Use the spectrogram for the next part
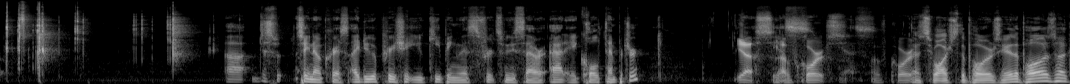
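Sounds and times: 
beer can being opened: 0:00.0 - 0:02.2
speech: 0:02.3 - 0:06.7, 0:07.4 - 0:10.6.

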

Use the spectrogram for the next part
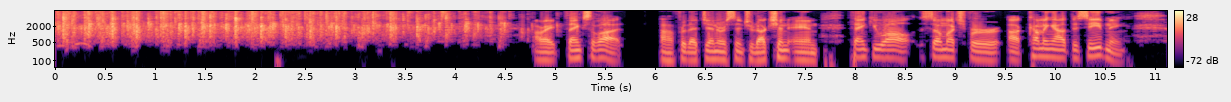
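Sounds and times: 
audience applause welcoming two speakers at an evening talk on the New Horizons mission: 0:00.0 - 0:05.0
speech: 0:04.8 - 0:11.0.

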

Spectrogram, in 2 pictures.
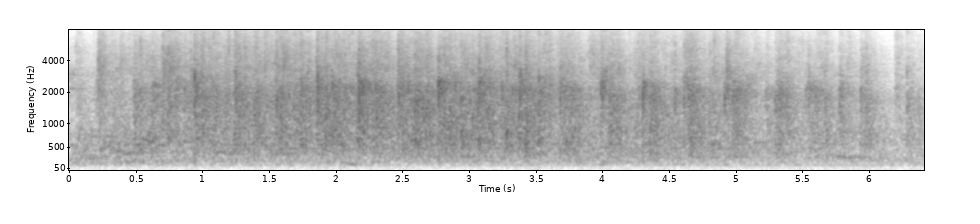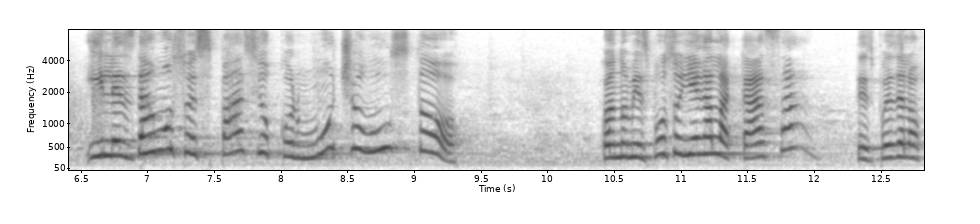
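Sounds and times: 
audience applause: 0:00.0 - 0:06.5
speech: 0:06.6 - 0:09.4, 0:10.4 - 0:12.8.

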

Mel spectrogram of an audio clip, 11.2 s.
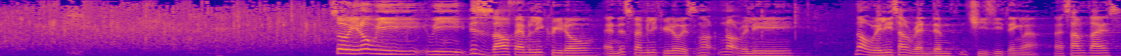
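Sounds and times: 
audience applause: 0:00.0 - 0:04.1
speech: 0:03.4 - 0:11.2.

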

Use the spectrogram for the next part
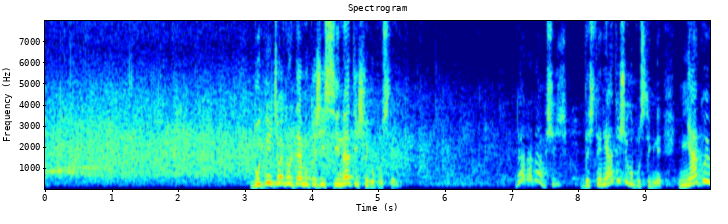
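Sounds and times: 
audience applause: 0:00.0 - 0:06.9
speech: 0:03.1 - 0:05.5, 0:07.3 - 0:09.9.

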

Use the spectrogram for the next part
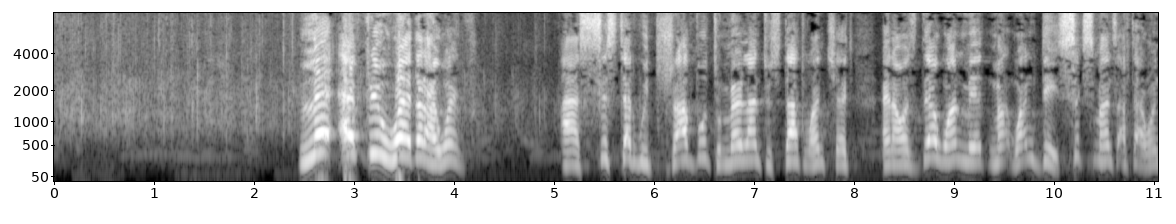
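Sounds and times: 
audience clapping: 0:00.0 - 0:05.9
speech: 0:02.4 - 0:04.2, 0:05.1 - 0:11.0.

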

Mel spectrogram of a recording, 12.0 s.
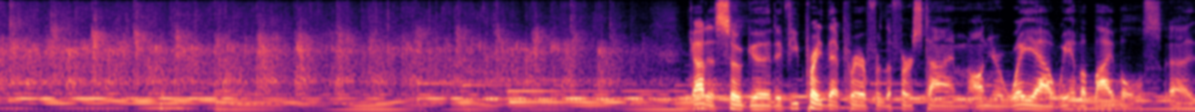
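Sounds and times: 
audience hand clapping in praise: 0:00.0 - 0:06.8
speech: 0:06.9 - 0:11.9.

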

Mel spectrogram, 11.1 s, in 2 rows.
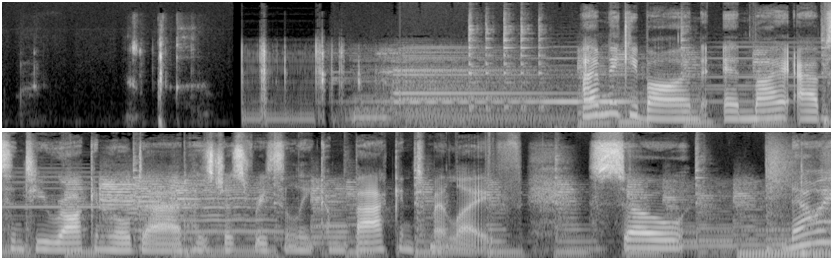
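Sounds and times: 
gum chewing: 0:00.0 - 0:01.4
delay effect wash of gum chewing: 0:02.6 - 0:07.8
speech: 0:03.9 - 0:11.0.

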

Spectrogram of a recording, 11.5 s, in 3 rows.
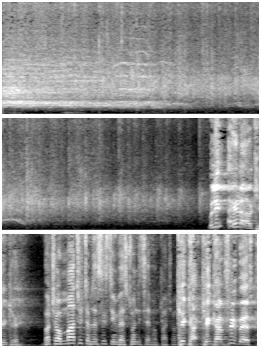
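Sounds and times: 
audience shouting: 0:00.0 - 0:04.4
audience clapping: 0:00.0 - 0:07.6
speech: 0:07.6 - 0:11.5.

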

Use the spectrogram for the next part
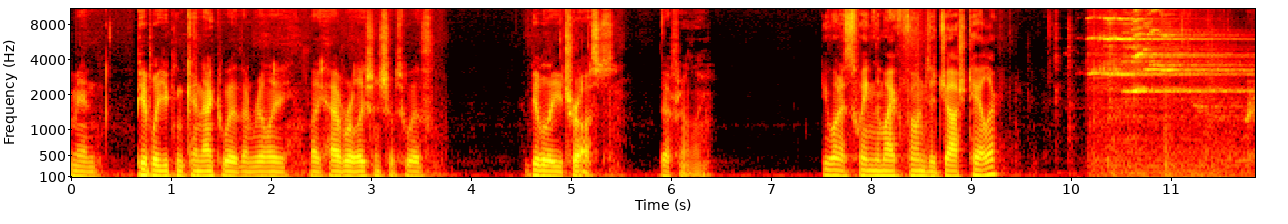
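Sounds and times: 
speech: 0:00.0 - 0:03.7, 0:04.5 - 0:06.5, 0:07.5 - 0:09.4
creaky squeak: 0:09.8 - 0:11.8.

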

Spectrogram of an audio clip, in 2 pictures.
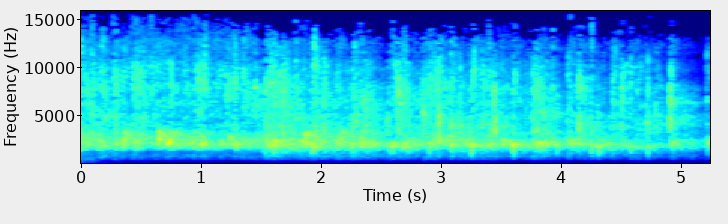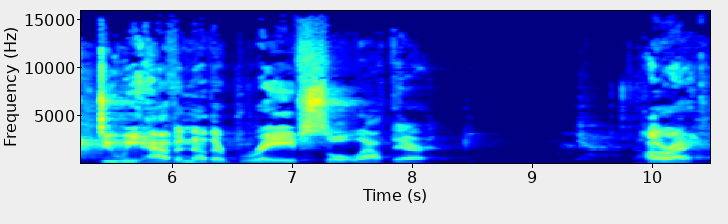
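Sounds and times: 
audience applause: 0:00.0 - 0:06.1
speech: 0:05.4 - 0:08.2, 0:09.9 - 0:10.4.

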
